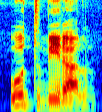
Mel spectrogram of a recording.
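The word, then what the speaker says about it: উদ্বিড়াল: বফলার উচ্চারণ অবিকৃত হয়েছে উৎবিড়াল এখানে উৎ এর সাথে বফালা যুক্ত হয়েছে এজন্য বফলার উচ্চারণ অবিকৃত হয়েছে উৎবাহু এখানে উৎ এর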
